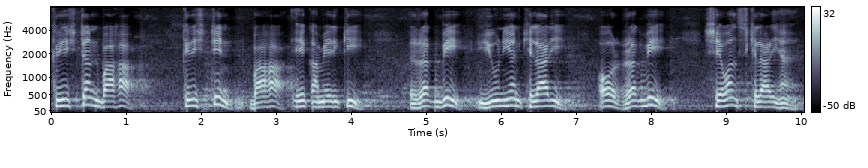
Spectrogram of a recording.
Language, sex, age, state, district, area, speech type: Hindi, male, 60+, Bihar, Madhepura, rural, read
